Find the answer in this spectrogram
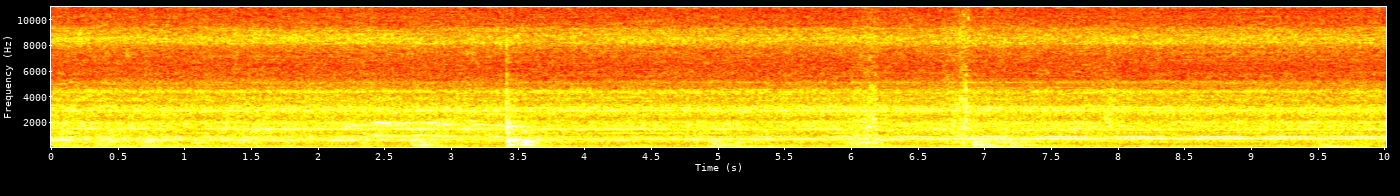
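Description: A few light knocks as a steel ruler and marker are handled on a laminated wooden board, the loudest about three and a half seconds in, over a steady background hum.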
